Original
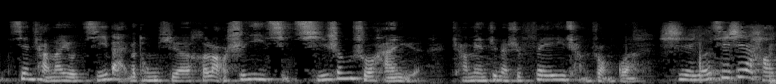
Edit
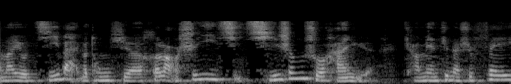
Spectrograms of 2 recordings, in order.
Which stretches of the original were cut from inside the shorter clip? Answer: none

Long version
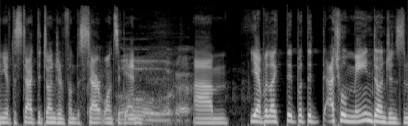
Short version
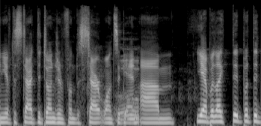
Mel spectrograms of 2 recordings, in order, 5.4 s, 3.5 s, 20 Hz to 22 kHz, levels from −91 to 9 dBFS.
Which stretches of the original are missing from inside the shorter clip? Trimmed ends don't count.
1.8 s to 2.6 s

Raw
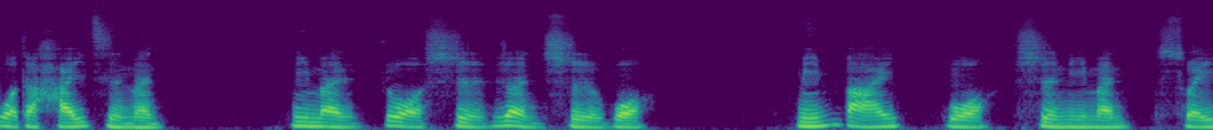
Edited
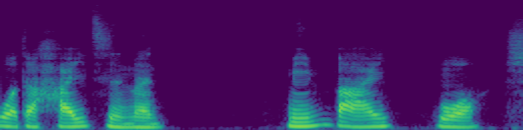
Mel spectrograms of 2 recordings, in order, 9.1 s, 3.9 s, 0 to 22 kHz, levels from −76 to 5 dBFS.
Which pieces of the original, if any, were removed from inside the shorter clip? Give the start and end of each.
1.9 s to 5.7 s

